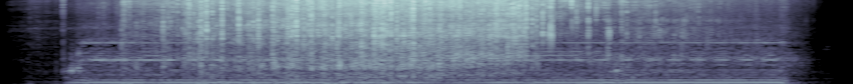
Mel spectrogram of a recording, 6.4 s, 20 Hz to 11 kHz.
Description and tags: A sheet of paper being shredded by an automatic office-style crosscut paper shredder. This is the kind of shredder that has a sensor that starts it up as you insert the paper.
Recorded with Zoom H4n from about eight inches away
crosscut, motor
